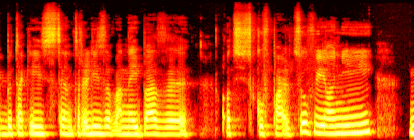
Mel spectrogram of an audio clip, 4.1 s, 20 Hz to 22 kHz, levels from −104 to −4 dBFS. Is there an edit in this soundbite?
no; 0 cuts

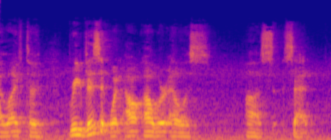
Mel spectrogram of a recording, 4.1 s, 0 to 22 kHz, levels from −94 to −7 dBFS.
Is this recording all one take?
yes; 0 cuts

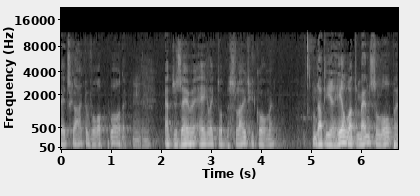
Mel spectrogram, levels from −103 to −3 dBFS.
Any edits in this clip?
yes; 1 cut; at 1.0 s

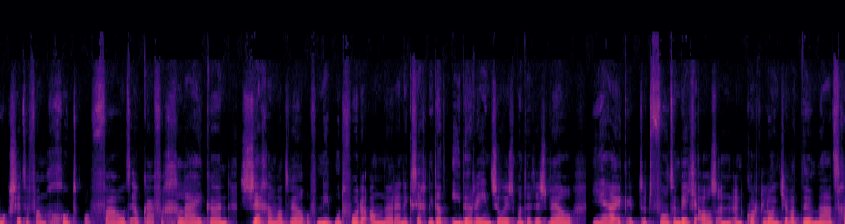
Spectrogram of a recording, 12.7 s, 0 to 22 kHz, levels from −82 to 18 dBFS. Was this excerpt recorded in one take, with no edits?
no; 2 cuts; at 3.5 s, 8.8 s

